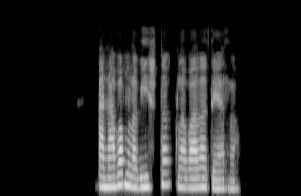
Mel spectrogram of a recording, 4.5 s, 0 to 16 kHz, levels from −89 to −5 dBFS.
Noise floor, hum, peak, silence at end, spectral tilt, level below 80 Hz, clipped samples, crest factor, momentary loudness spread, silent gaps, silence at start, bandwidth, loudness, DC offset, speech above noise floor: under -90 dBFS; none; -6 dBFS; 0.95 s; -7 dB/octave; -72 dBFS; under 0.1%; 18 dB; 12 LU; none; 1.5 s; 9 kHz; -22 LUFS; under 0.1%; over 68 dB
